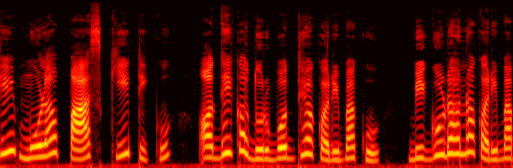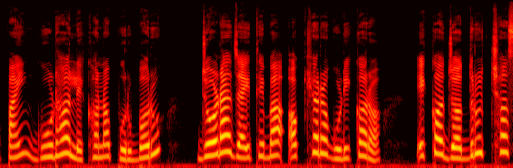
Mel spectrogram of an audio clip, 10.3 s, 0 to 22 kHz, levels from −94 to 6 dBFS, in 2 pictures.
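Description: From 2.45 s to 4.68 s the speech shows a wrong sample rate fault. It runs at 0.919 times normal speed and about 1.5 semitones low, so it sounds slightly slow and deep, which fits 48 kHz material played back at 44.1 kHz without conversion.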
